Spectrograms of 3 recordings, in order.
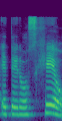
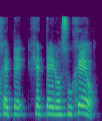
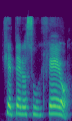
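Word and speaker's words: ἑτεροζυγέω: La palabra yugo desigual es una palabra griega y se pronuncia heterosgeo o heterosugeo.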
